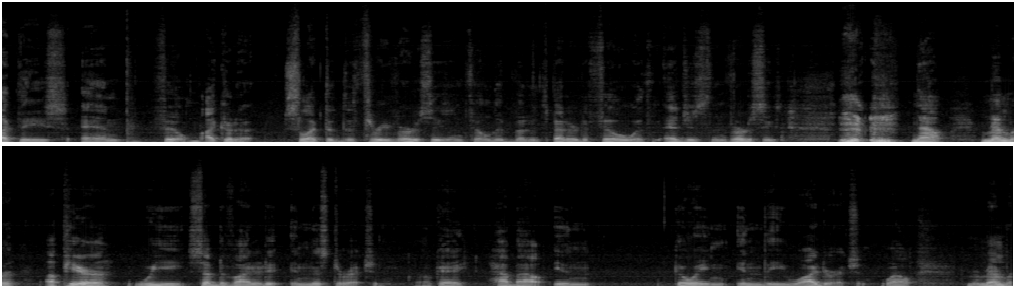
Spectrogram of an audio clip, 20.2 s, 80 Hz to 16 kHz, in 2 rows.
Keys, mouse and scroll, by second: 1.2 f, 4.4 click, 4.4-6.9 middle drag, 4.4 right click, 20.1 middle click.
